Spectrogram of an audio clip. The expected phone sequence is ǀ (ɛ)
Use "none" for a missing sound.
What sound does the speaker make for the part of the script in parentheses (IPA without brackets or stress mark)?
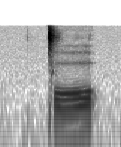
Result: ɛ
